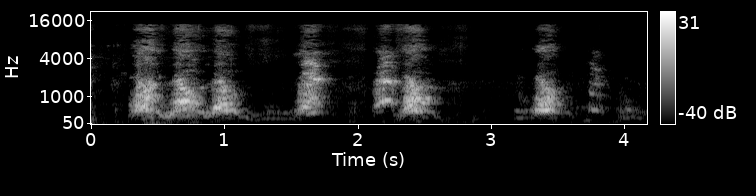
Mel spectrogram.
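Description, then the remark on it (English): Dogs bark in short, irregular bursts, a quick cluster of three followed by a pair and then a couple more after a pause, fairly loud with no one talking. “I'm not sure what just set my dogs off.”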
